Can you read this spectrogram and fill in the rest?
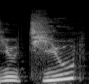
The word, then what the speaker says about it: YouTube: Das YouTube mit der Betonung auf der Tube, ja.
